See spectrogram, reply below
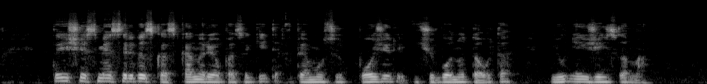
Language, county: Lithuanian, Šiauliai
